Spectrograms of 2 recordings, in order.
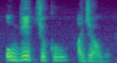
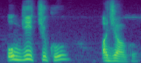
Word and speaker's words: Ogechukwu Ojeogu: I get that a lot, Ki, but it's an African name, so it's pronounced as Ogechkwu Oejogu. Ogechukwu Oejogu.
